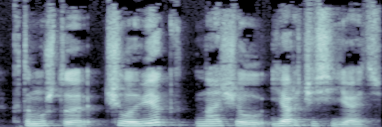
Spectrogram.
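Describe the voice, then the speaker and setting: The tone is dark and mellow, the pace fairly slow, and the pitch varies in an ordinary way. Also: woman. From Belarus. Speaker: cover dance school founder and osteopath. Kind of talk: casual chat.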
